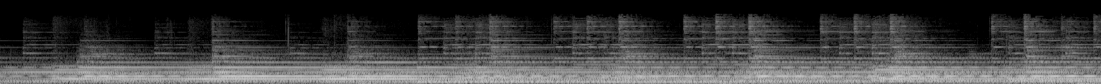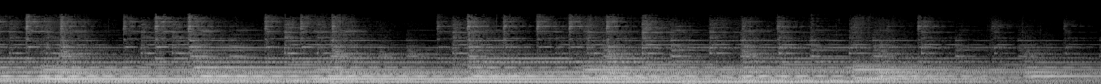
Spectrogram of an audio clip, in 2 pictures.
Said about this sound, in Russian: Действительно, сочетание трех больших колоколов и всех остальных, средних и мелких, было настолько удачно. Акустические особенности звонницы настолько потрясающие. Все колокола находятся под одним сводом, как бы звук аккумулируется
